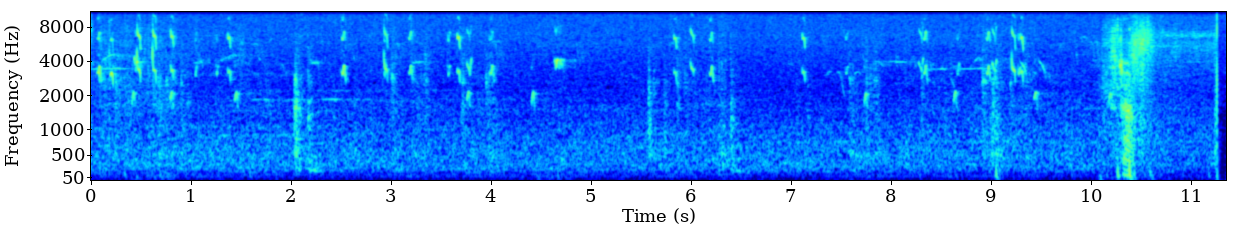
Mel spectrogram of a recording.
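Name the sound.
birds clucking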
